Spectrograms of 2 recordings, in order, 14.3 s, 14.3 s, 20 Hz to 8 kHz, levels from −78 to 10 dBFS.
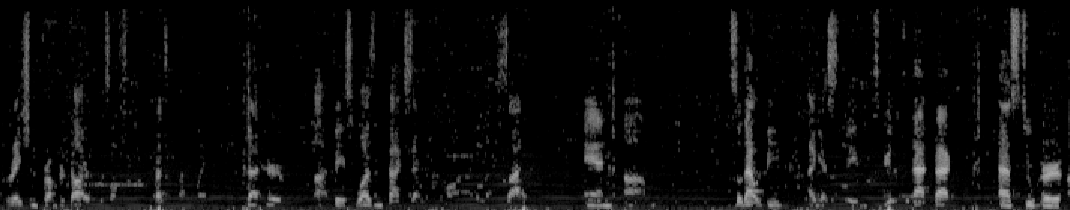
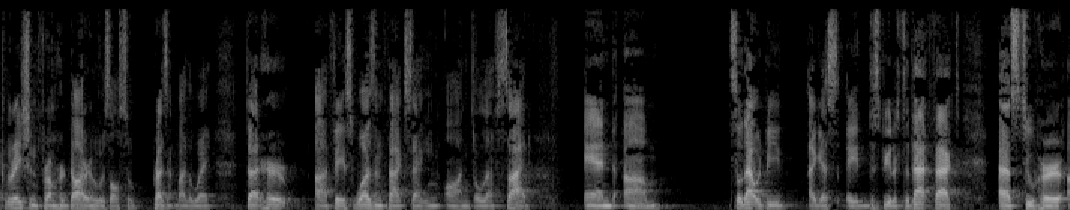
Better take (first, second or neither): second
